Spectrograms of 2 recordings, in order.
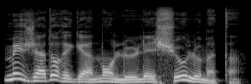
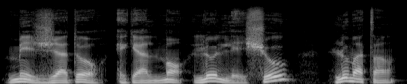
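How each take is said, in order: First: Said in the usual way. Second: Very slow French in separated chunks; slow repeat. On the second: Shown as a demonstration. Teacher repeats the hot milk sentence, very slowly. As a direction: pause between word groups, dictation-slow.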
